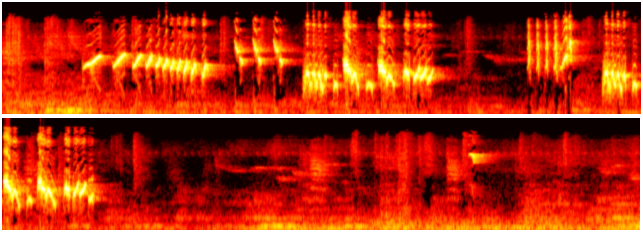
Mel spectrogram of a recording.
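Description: White-rumped shama (murai batu) song: several loud phrases of rapid repeated notes and trills over the first eleven seconds or so. It then falls quiet, leaving a faint low hum and a single brief high note.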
